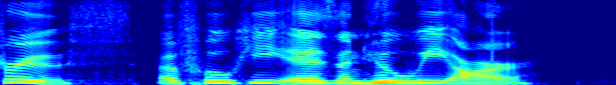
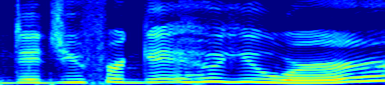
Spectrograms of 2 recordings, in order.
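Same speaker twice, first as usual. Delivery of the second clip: put-on higher, lilting question to a child; gentle parent; 5 semitones higher than usual. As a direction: ask it like a mom coaxing her kid.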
